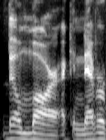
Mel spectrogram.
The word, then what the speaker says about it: Maher: It also had Bill Mayer. Uh, or not Bill Mayer, Bill Maher.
